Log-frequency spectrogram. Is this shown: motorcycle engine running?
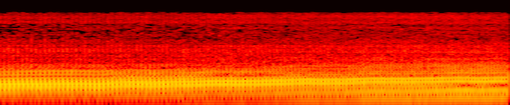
yes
